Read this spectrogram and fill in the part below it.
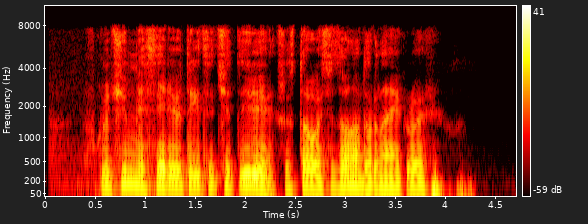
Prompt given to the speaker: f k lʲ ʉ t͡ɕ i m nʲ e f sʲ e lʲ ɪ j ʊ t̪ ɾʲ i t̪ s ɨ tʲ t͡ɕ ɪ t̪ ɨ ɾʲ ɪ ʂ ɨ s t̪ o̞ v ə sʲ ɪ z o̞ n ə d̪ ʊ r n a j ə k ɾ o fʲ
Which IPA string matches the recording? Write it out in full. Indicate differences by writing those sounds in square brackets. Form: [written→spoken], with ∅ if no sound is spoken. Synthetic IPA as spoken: f k lʲ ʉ t͡ɕ i m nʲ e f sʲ e [lʲ→ɾʲ] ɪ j ʊ t̪ ɾʲ i t̪ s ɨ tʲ t͡ɕ ɪ t̪ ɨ ɾʲ ɪ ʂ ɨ s t̪ o̞ v ə sʲ ɪ z o̞ n ə d̪ ʊ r n a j ə k ɾ o fʲ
